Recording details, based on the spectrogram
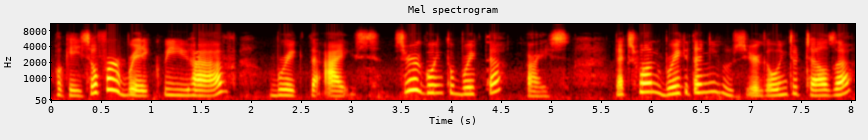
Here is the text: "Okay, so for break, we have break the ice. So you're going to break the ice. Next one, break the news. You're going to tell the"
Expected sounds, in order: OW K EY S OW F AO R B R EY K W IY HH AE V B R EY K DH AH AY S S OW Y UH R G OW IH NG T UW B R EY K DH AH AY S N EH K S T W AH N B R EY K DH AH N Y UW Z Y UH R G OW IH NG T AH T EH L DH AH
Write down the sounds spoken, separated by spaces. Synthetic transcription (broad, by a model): OW K EY S OW F AO R B R EY K W IY HH AE V B R EY K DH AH AY S S OW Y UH R G OW IH NG T UW B R EY K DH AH AY S N EH K S T W AH N B R EY K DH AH N Y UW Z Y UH R G OW IH NG T AH T EH L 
